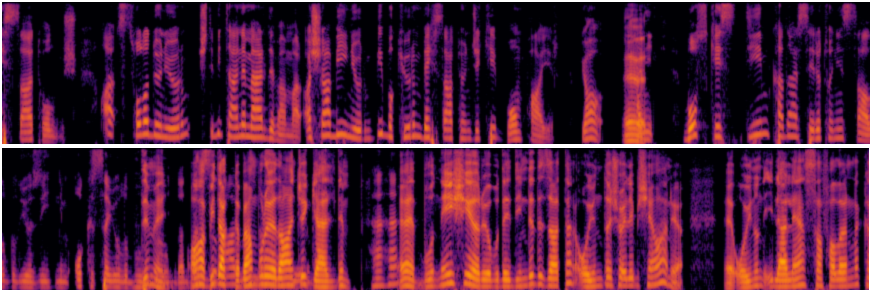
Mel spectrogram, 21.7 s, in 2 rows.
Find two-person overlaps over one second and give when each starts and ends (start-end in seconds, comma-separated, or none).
12.5-14.8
